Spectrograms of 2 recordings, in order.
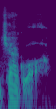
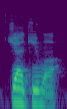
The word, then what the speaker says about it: Jaguar: cars and there's always some Posh English dudes going Jaguar is he yeah it's too syllable but you're saying are you sure that's not for the American audience he's just sort of code switching Maybe but see you guys you guys go three syllables though on average oh yeah big big uh big three-syllable Jaguar he's got a Jaguar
